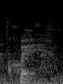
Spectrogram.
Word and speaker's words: Quay: Quay. – It's probably pronounced Key.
